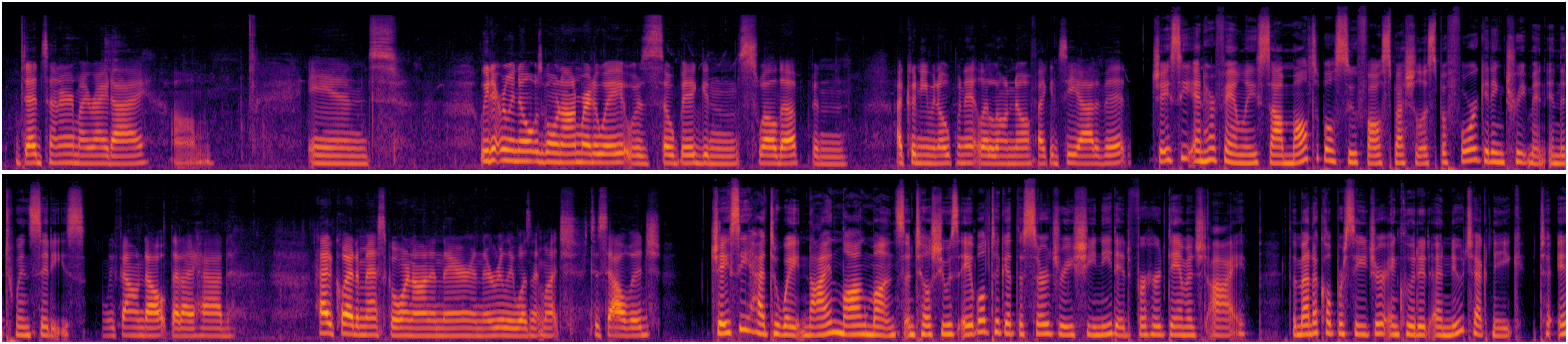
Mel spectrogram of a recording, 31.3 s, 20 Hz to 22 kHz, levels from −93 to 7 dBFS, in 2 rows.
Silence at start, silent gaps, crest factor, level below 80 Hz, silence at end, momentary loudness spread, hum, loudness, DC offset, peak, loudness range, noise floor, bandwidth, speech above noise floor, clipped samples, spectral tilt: 0.15 s; none; 20 dB; -52 dBFS; 0 s; 13 LU; none; -23 LUFS; under 0.1%; -4 dBFS; 6 LU; -53 dBFS; 17 kHz; 30 dB; under 0.1%; -4 dB/octave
